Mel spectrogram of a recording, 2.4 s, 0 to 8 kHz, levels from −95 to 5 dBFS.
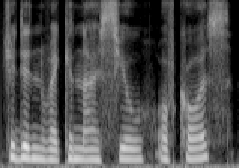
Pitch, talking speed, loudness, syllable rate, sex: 180 Hz, 150 wpm, -19 LUFS, 4.7 syllables/s, female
